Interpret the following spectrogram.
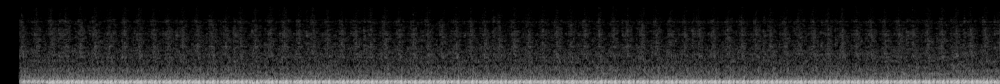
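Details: Dodge D150 with 318 V8 at steady idle, with a fast light tick following engine speed, suspected lifter tick, not confirmed.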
